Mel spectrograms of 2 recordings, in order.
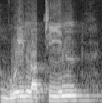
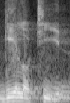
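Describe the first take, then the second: First: The first sound is g followed by w. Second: The first sound is a plain g. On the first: The speaker calls it wrong. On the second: The speaker calls it right.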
